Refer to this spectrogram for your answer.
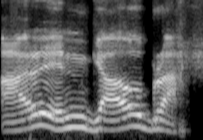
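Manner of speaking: high Welsh accent. A speaker says a phrase aloud, then names the accent: welsh accent. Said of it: "That was in a Welsh accent".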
